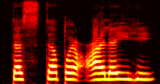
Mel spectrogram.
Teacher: کلمت تستطع میں آخری میں حرف العین ہے اور اس کے بعد عین ہے کلمت علیہ، یہاں حکم ہے ادغام، مطلب ہم پہلے عین کو دوسرے عین میں ملا کے ایک ہی عین اور تشدید کے ساتھ پڑھیں گے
